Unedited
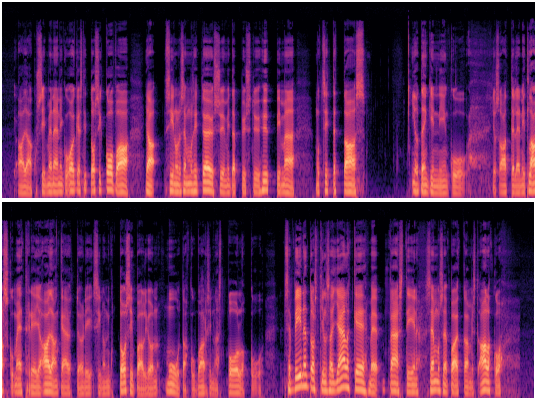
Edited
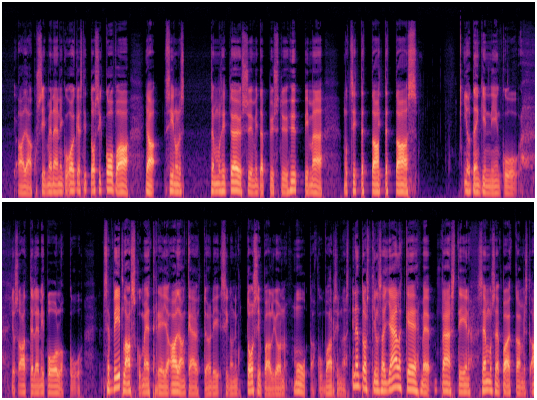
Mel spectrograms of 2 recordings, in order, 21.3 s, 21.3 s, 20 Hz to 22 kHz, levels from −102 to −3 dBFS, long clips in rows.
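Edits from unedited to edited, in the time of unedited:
3.63 s: insert room tone 0.56 s
6.49–6.97 s: loop, 2 plays
14.17–14.57 s: fade in linear
15.13–16.64 s: move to 10.47 s

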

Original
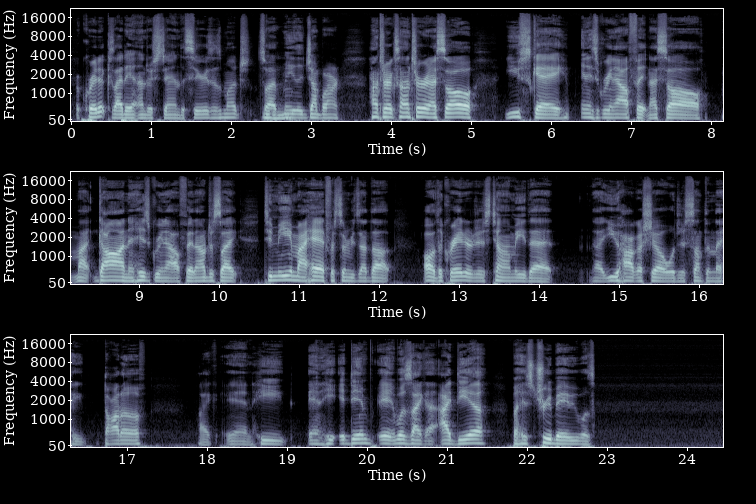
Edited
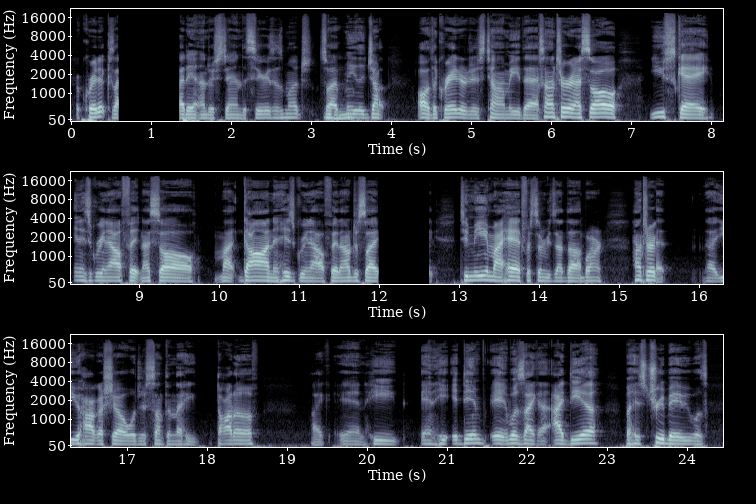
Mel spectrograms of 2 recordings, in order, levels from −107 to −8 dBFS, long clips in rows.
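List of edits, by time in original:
0.59 s: insert silence 0.77 s
3.08–4.03 s: swap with 12.07–14.06 s
6.15–6.57 s: fade in, from -15.5 dB
10.18 s: insert silence 0.64 s

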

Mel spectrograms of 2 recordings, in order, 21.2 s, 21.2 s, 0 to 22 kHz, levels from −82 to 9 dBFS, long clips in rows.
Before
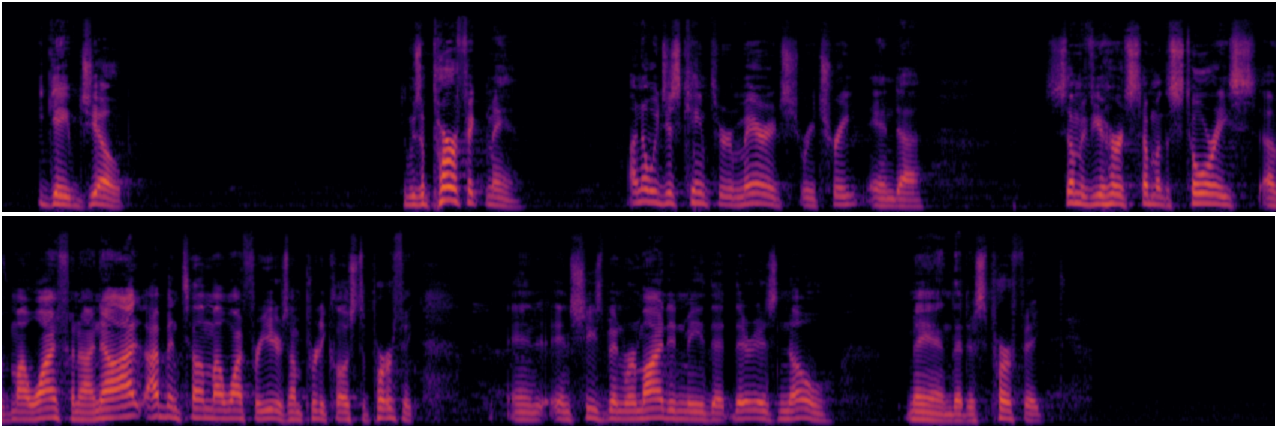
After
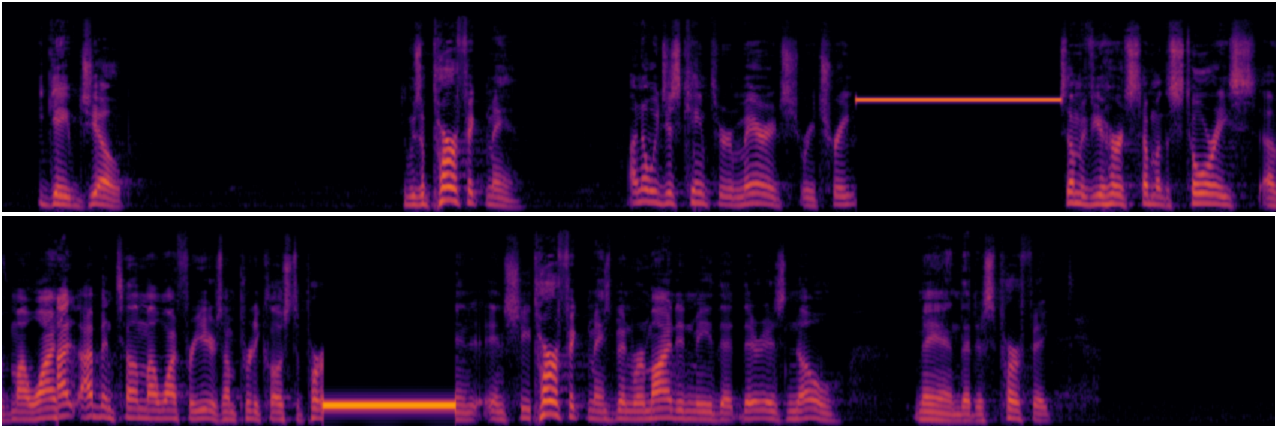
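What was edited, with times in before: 3.55–4.17 s: copy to 15.56 s
7.11–8.82 s: bleep 3.22 kHz -16 dBFS
11.07–11.62 s: delete
13.83–14.94 s: bleep 401 Hz -10 dBFS

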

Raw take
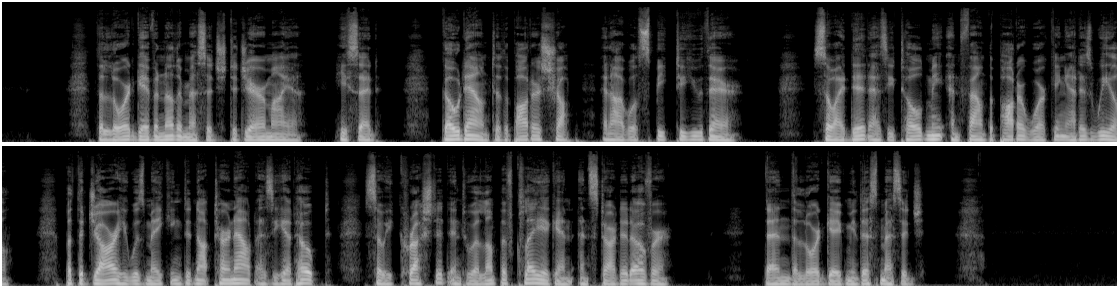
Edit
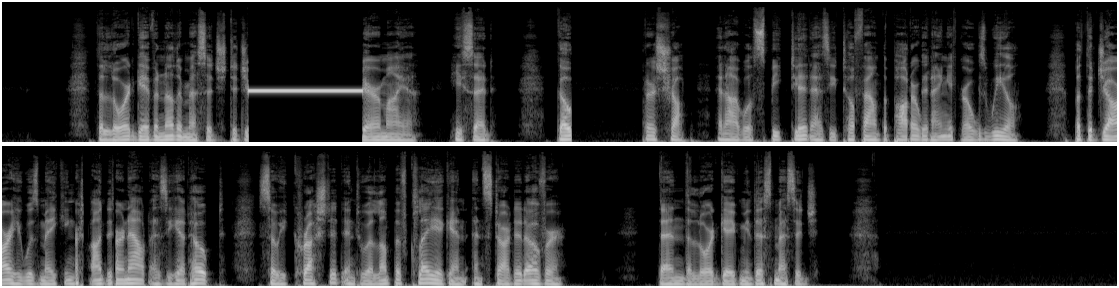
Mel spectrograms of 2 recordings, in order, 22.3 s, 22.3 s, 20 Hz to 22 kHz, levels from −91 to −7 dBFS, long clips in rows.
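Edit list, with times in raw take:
2.46 s: add tone 1.64 kHz -23 dBFS 1.15 s
4.54–5.26 s: room tone
6.81–8.54 s: delete
9.10–9.58 s: delete
10.26–10.83 s: reverse
12.95–13.35 s: reverse

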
